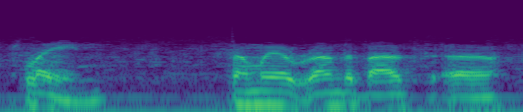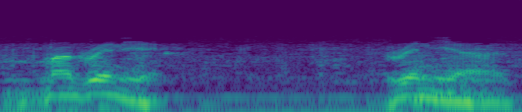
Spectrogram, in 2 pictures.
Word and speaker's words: Rainier: for a downed plane somewhere round about Mount Rainier. Rainier. How do you pronounce that in America? Rainier.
